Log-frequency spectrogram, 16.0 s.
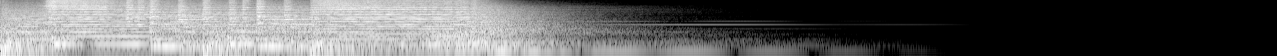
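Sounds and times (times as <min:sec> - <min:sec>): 
cinematic regal fanfare stinger: 0:00.0 - 0:07.3.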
